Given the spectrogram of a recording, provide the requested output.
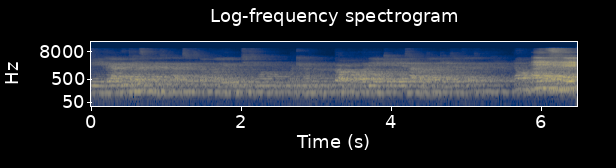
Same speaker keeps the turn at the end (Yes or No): Yes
